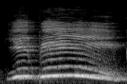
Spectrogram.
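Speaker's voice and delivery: high, joyful cheer. Acted. Derek cheering for the sleigh ride. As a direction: yelp with delight. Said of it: "cried Derek".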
